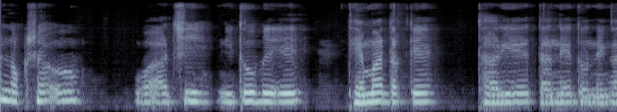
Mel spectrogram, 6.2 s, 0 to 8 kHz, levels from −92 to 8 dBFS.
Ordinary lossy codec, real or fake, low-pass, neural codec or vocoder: none; fake; 7.2 kHz; vocoder, 24 kHz, 100 mel bands, Vocos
